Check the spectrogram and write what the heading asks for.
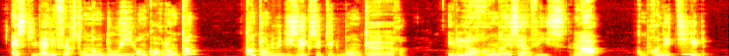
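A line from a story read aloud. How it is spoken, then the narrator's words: Furious bellow. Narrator (French): d'une voix furibonde, il gueula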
